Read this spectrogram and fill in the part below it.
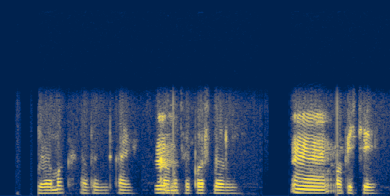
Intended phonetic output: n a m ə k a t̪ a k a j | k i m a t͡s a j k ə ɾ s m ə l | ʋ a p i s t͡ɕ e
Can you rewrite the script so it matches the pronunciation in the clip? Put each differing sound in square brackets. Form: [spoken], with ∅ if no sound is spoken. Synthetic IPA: n a m ə k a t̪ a k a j | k [a] m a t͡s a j [p] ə ɾ s [n] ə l | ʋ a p i s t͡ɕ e

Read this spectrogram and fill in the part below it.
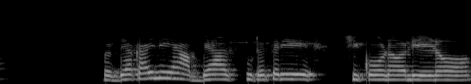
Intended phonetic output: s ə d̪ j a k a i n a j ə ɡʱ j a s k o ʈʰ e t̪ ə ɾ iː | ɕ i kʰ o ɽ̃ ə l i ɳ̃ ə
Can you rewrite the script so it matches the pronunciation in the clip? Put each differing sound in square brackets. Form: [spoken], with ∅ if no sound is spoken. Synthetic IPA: s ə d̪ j a k a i n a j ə [bʱ] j a s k [u] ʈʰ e t̪ ə ɾ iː | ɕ i [k] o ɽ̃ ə l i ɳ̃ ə

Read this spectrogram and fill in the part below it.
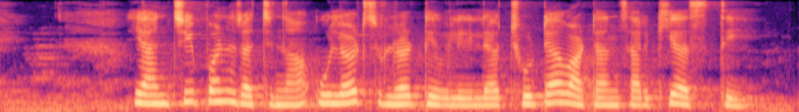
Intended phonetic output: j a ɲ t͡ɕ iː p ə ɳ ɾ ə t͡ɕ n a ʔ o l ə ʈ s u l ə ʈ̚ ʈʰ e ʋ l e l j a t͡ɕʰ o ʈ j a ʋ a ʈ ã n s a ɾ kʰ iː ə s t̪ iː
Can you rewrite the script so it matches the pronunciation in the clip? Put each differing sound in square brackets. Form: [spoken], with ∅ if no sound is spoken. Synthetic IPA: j a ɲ t͡ɕ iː p ə ɳ ɾ ə t͡ɕ n a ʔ [u] l ə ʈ s u l ə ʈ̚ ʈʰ e ʋ l e l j a t͡ɕʰ o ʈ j a ʋ a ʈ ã n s a ɾ kʰ iː ə s t̪ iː

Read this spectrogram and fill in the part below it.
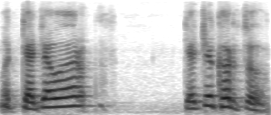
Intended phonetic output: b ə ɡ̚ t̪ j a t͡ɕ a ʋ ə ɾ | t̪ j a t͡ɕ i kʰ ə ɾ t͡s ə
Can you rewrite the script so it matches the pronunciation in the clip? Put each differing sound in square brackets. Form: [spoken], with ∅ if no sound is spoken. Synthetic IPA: [m] ə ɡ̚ t̪ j a t͡ɕ a ʋ ə ɾ | t̪ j a t͡ɕ [e] kʰ ə ɾ t͡s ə

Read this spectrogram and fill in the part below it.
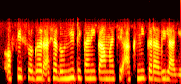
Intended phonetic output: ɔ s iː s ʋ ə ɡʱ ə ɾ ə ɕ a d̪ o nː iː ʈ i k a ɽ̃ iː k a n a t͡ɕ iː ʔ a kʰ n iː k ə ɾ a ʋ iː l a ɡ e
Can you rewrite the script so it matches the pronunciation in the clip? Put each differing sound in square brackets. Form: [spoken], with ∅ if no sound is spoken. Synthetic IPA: ɔ [f] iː s ʋ ə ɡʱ ə ɾ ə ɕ a d̪ o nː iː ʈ i k a ɽ̃ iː k a [m] a t͡ɕ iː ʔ a kʰ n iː k ə ɾ a ʋ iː l a ɡ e

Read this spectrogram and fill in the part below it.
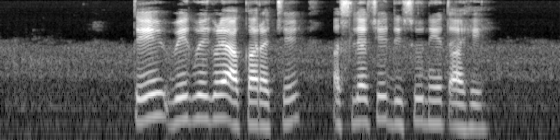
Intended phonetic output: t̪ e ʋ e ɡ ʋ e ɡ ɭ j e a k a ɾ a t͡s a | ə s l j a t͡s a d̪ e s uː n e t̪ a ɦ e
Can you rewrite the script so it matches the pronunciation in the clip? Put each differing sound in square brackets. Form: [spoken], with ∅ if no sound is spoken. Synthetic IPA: t̪ e ʋ e ɡ ʋ e ɡ ɭ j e a k a ɾ a t͡s [e] | ə s l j a t͡s [e] d̪ [i] s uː n e t̪ a ɦ e

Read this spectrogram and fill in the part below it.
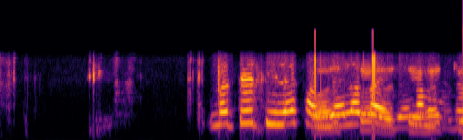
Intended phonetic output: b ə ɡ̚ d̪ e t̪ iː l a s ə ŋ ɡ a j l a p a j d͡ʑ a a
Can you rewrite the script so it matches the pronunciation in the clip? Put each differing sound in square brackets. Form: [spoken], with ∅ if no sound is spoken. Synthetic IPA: [m] ə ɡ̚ [t̪] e t̪ [i] l a s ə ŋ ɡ a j l a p a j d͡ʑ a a

